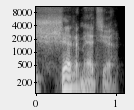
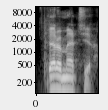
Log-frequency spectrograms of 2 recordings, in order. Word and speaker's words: Sheremeta: Roman Sheremeta, is that how we pronounce the name? Sheremeta. Sheremeta.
